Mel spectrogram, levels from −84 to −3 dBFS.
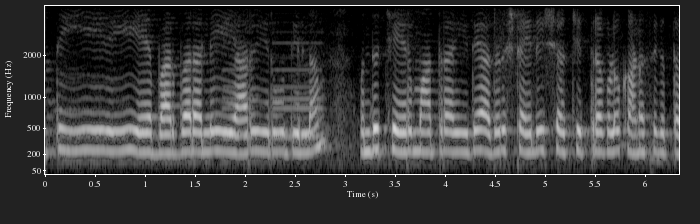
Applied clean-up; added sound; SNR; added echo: none; Car; 18 dB; none.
